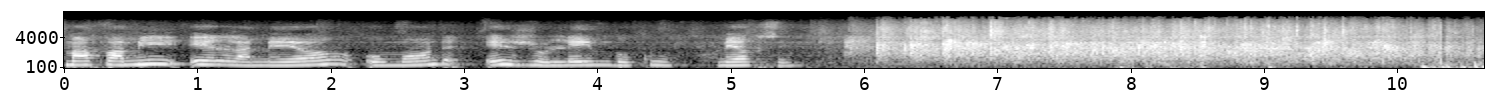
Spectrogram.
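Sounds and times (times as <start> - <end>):
speech: 0.0 - 5.6
audience applause: 5.8 - 10.6.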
